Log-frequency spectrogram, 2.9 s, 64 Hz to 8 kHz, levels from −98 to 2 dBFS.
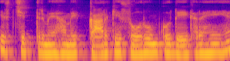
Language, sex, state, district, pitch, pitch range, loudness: Hindi, male, Punjab, Kapurthala, 125 Hz, 120-130 Hz, -19 LUFS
